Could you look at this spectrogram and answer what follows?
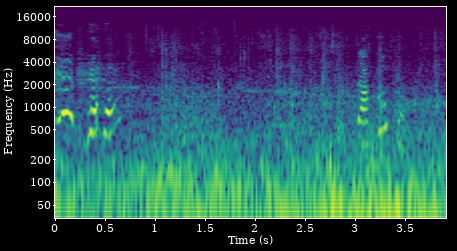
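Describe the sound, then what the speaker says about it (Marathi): A rented pedal boat ride on water at Trimbakeshwar, with steady wind and water rumble throughout and people talking in short bursts. "चला दाखवतो तुम्हाला बोटिंग करताना पन्नास रुपये पर पर्सन बोटिंग"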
